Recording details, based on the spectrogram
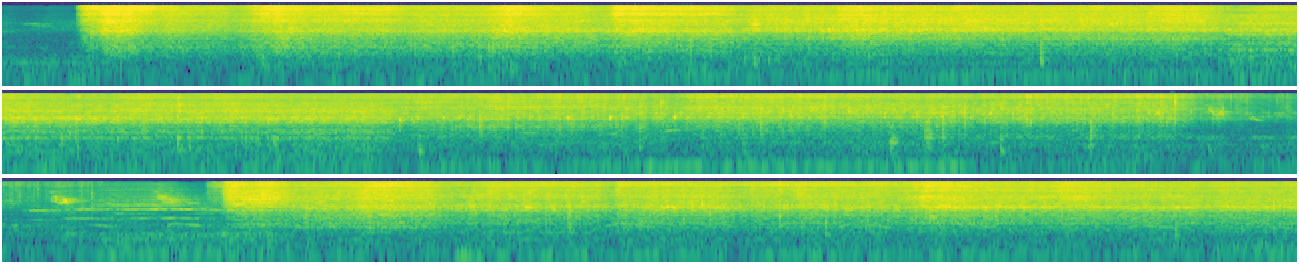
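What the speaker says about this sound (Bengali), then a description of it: "মাছের ঝোলের জন্য মাছগুলো ভেজে নিব।" Fish pieces frying in hot oil before going into a Bengali fish curry, giving a loud, steady sizzle and hiss that briefly drops away midway, then surges back.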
